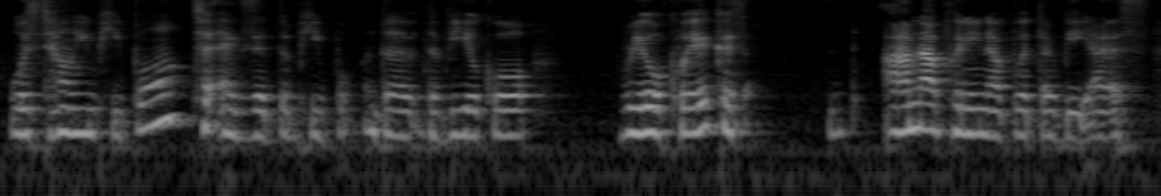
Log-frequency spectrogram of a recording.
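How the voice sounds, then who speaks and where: A woman's voice: medium pitch, steady tone, normal speed. A young woman from Mexico talking candidly to camera, frank and full of fillers, about her time as a driver. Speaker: former rideshare driver. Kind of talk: casual storytelling to camera.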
